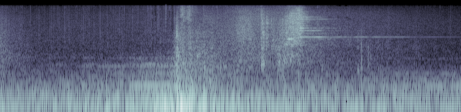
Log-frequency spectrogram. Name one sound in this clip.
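A heavy wooden lid scrapes and thuds open.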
